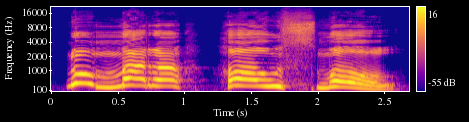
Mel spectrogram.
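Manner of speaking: high, loud, slow character call stressing no; Horton calling out. A narrator's reading. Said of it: "managed to call to the mare".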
